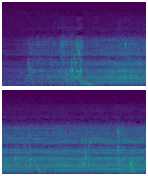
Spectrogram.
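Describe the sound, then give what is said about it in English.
Speedboats race across Beaver Lake, a crystal-clear lake surrounded by mountain ranges, their engines droning steadily with whining pitch sweeps as the boats pass by. The sound is loud and continuous, with no voices. “Water hot rods.”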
